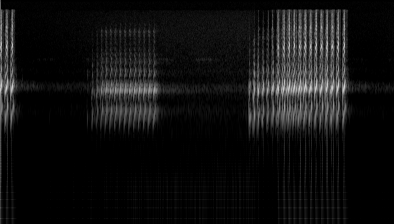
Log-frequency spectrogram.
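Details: Gray treefrog exchange with aggression calling: a clipped burst, then a half-second pulsed trill, then a loud one-second rattling trill with rapid evenly spaced pulses.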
